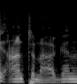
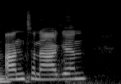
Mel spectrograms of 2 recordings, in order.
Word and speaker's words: Ontonagon: Is it A or A? I would say Ontonagon. – Ontonagon.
